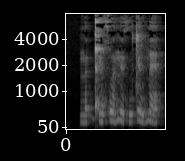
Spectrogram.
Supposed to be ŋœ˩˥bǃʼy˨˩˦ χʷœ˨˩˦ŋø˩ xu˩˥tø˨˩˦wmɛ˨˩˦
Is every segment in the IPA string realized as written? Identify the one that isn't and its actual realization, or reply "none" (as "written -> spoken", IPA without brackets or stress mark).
none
